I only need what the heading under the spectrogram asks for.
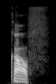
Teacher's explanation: জিহ্বার গোড়া হতে মুখের দিকে সরে উচ্চারণ হয় কাফ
